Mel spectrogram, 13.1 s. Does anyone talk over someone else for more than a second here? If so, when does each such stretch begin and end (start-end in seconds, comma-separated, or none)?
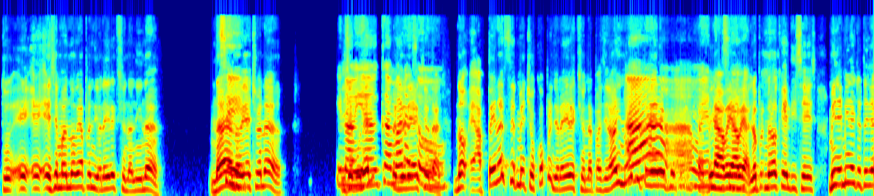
5.1-6.8, 9.4-11.2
